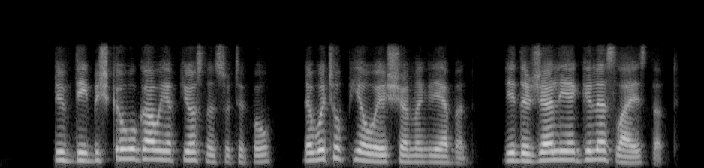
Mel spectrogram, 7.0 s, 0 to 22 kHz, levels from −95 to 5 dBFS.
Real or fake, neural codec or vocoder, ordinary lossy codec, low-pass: fake; codec, 16 kHz, 0.2 kbps, FocalCodec; Opus, 24 kbps; 7.2 kHz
